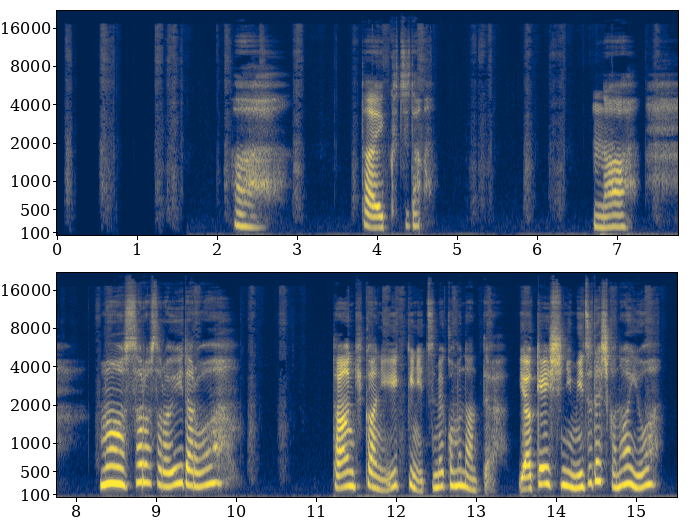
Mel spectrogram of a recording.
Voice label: 耳舐め手コキで勉強の邪魔をするぞ, 効果音あり, ASMR

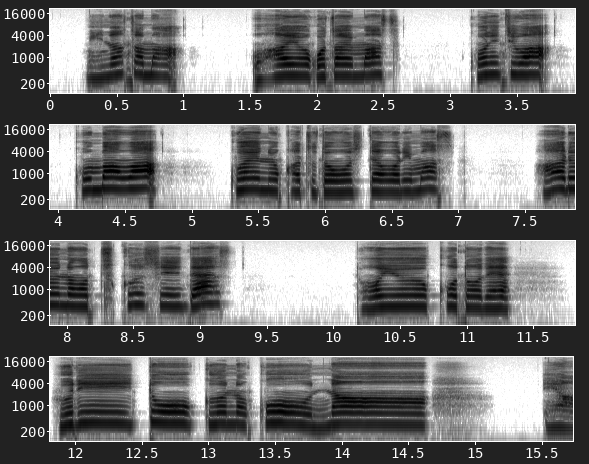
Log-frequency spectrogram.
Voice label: 巫女 フリートーク

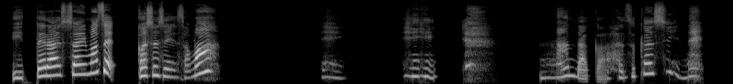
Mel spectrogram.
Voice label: シチュエーションボイス

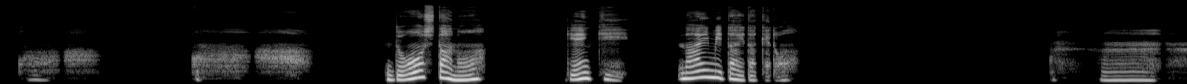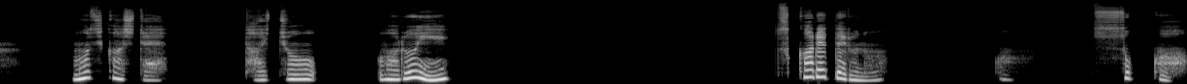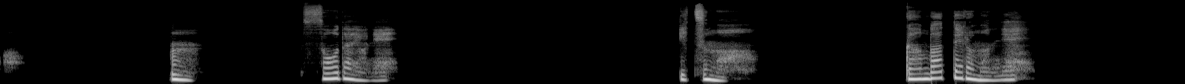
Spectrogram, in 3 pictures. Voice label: 励ましボイス; SEあり

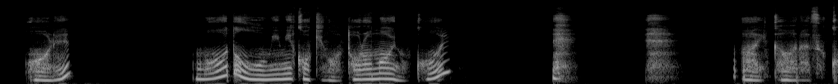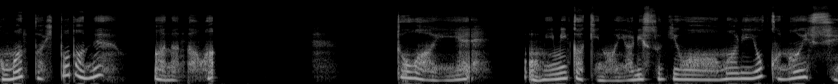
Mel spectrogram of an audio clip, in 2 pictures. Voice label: オノマトペ(カシカシボイス)（右）, ASMR

